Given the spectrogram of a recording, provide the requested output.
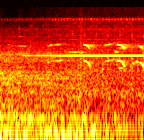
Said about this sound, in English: A seagull. This is perfect.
